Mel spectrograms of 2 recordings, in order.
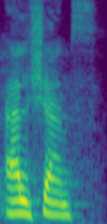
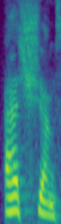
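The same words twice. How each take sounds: First: The L sound is clearly pronounced before the Sh. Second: The L sound merges into a doubled Sh sound. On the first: The speaker calls it wrong. "ما نقول الشمس" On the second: The speaker calls it right. "فأدغمنا اللام الشمس على طول الشين"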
